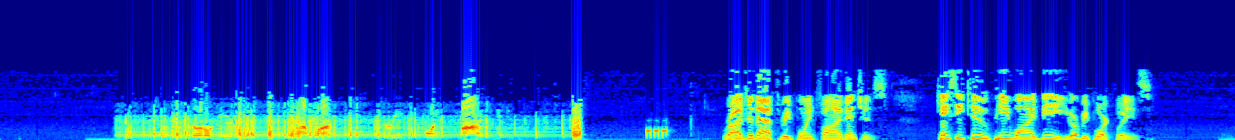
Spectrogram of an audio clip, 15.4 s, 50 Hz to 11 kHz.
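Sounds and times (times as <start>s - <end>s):
steady low electrical hum on a radio transmission: 0.0s - 15.4s
voice over narrowband radio transmission: 1.5s - 7.2s
speech: 9.1s - 14.5s.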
